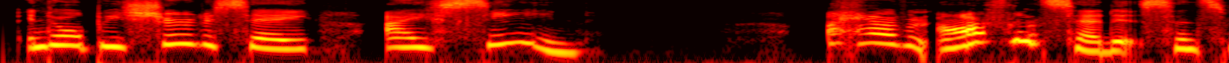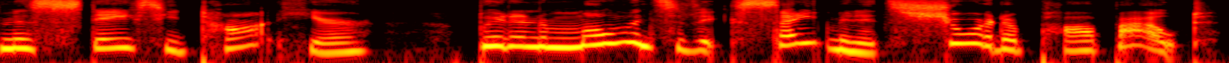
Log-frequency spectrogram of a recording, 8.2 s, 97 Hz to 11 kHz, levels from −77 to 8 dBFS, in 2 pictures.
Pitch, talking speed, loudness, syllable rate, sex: 325 Hz, 205 wpm, -19 LUFS, 5.6 syllables/s, female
